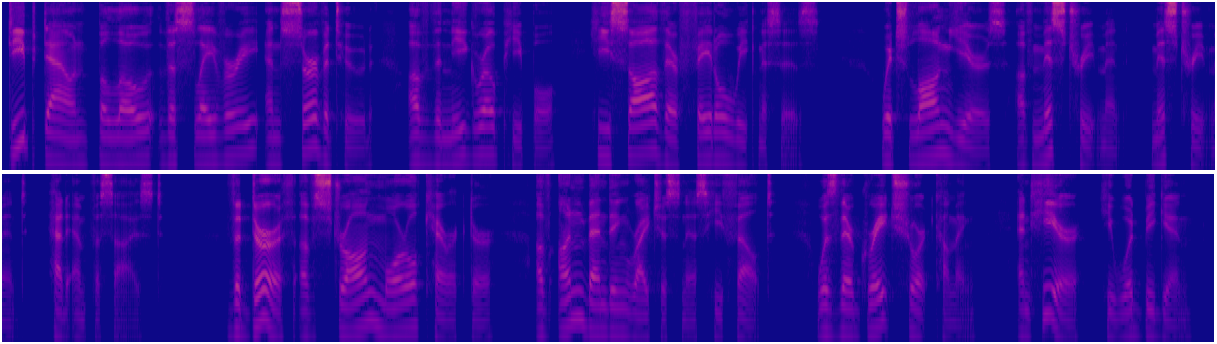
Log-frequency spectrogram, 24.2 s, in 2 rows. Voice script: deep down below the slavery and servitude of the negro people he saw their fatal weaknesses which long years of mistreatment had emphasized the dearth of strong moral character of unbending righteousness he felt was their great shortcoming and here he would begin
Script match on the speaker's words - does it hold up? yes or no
no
